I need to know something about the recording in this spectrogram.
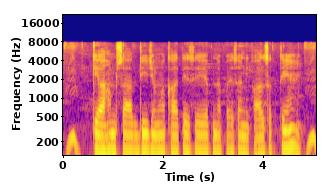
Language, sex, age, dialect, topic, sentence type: Hindi, male, 25-30, Awadhi Bundeli, banking, question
